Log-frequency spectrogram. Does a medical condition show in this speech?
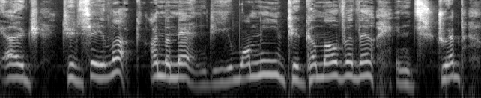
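Yes: mild cerebral palsy; mild cerebral palsy from birth, non-progressive.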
